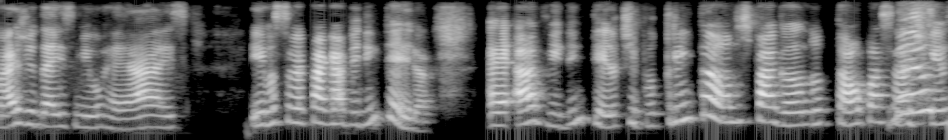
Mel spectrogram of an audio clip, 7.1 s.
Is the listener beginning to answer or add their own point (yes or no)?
yes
